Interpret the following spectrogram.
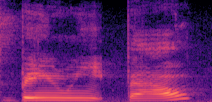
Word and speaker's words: berimbau: Again, B is normal, and then we have an ow sound, which again is not very common in Portuguese. The sound isn't, but just like the other Romance languages, we're going to spell it with an AU. Okay, so that's berimbau.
